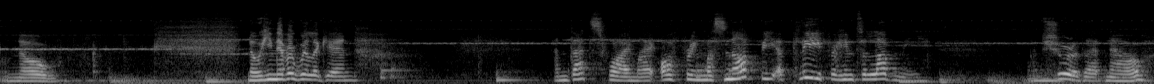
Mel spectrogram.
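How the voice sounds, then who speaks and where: A woman's voice: medium pitch, animated, slow pace, long pauses, darkish tone. An actress playing a jealous, vengeful young woman in a 1970s TV soap opera, brooding and intense. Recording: music score behind voice.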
